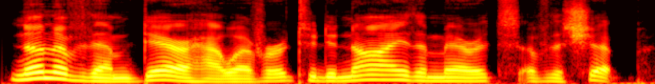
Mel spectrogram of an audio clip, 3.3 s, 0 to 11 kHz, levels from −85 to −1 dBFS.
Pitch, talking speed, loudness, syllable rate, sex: 150 Hz, 220 wpm, -17 LUFS, 5.1 syllables/s, male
